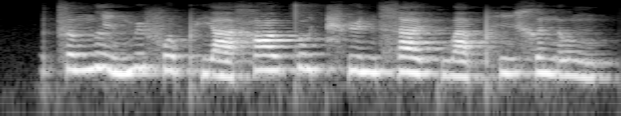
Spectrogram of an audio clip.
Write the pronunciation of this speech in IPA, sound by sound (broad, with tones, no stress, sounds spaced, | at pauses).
t͡s ɤ˧˥ ŋ l i˨˩ m y˥˩ f ɤ˧˥ pʰ j ä˨˩ x ɑ˥ ʊ̯ t̪ u˥ t͡ɕʰ y˥˧ n s a˥˩ ɪ̯ k w ä˨˩ pʰ i˧˥ x ə˥˧ n ʊ˥˩ ŋ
